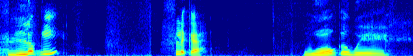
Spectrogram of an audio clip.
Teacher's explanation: We can also glottalize the K if it appears between two vowel sounds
